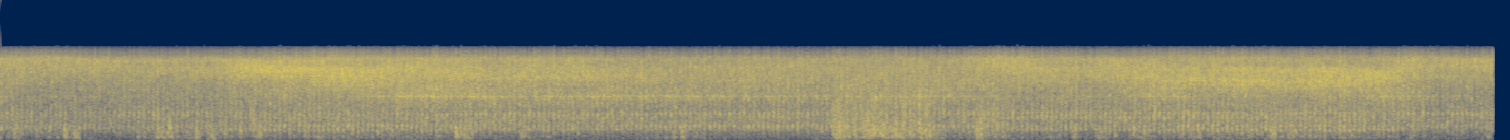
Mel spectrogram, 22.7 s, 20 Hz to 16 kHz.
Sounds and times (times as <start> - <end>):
Idling: 0.1 - 22.4.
